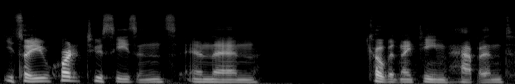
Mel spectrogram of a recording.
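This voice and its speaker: A man's voice: medium pitch, measured pace, pushed and bright, dry recording, studio quality. A man hosting an interview, asking questions in a hesitant, meandering, conversational way. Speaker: interviewer, host.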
